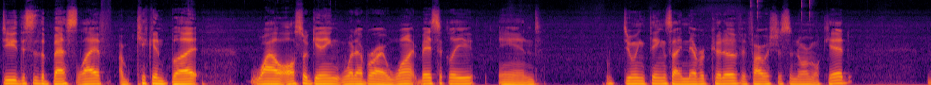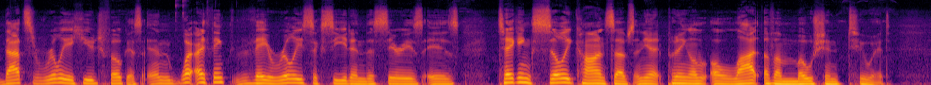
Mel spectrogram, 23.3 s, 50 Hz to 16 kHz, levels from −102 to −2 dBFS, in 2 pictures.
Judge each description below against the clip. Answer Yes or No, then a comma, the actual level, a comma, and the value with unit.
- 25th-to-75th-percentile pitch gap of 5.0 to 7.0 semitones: No, average, 3.4 semitones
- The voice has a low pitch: Yes, low, 120 Hz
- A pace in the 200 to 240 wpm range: No, average, 150 wpm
